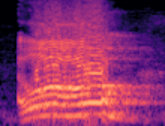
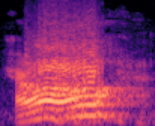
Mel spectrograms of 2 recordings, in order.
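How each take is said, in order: First: High, loud "hello" to an intruder; calling out. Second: Put-on high, loud Irish-accented hello. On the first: Retold or imitated. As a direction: call out sharply towards the door. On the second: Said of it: "That's my Irish accent".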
